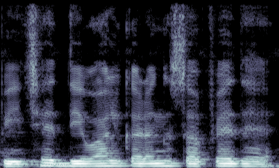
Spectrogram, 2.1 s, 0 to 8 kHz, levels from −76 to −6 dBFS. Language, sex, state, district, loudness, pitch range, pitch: Hindi, male, Jharkhand, Ranchi, -14 LUFS, 110-115 Hz, 110 Hz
